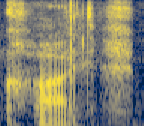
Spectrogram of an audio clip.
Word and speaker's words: Kaught: on the spelling of cot, but I want to finish the whole thing, and go ahead. So cot is spelled Kaught, and the K represents my first name.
